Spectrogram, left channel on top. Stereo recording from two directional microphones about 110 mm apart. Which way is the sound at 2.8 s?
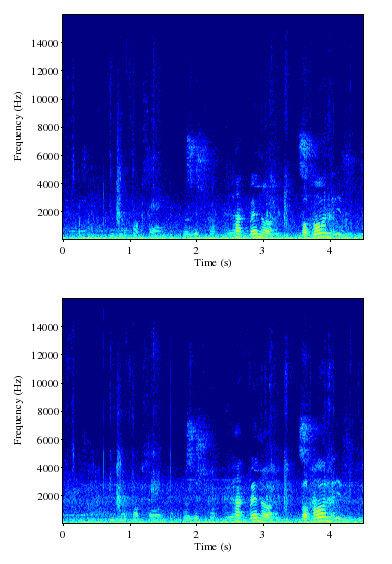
5° right (ahead or behind).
